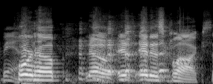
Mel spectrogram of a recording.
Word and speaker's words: Clocks: No, Cox. Cox. Yes. Different band. Pornhub. No, it is Clocks. It's Clocks.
